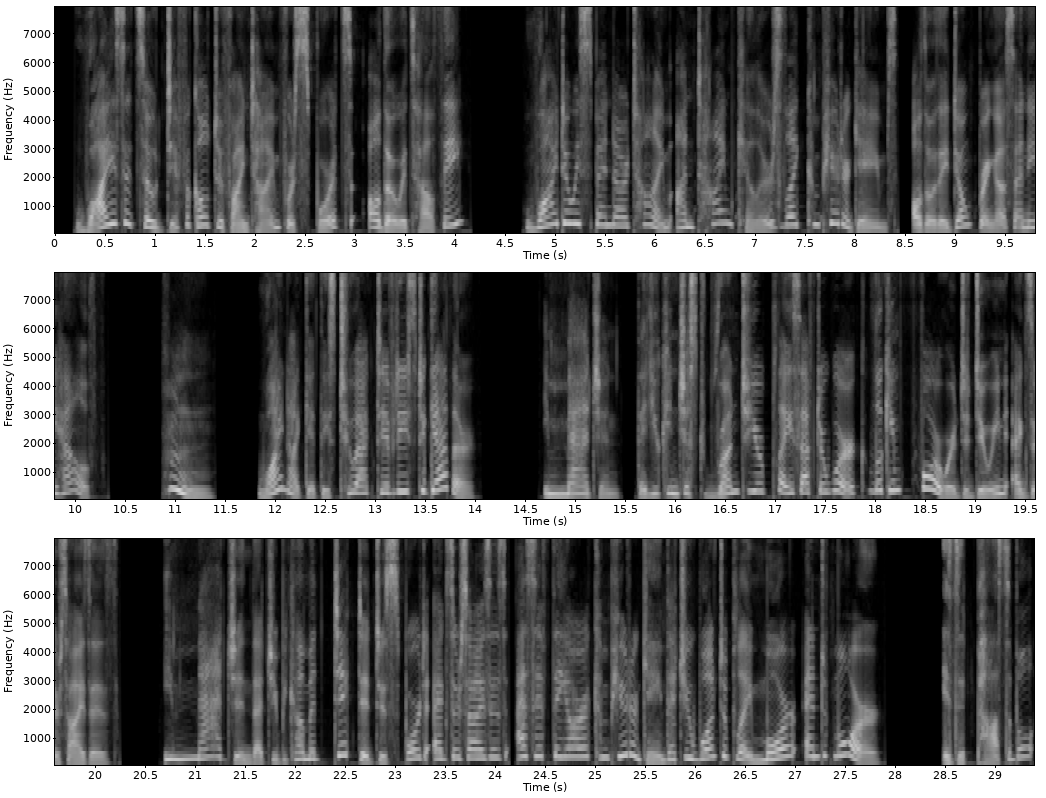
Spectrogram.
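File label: English USA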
